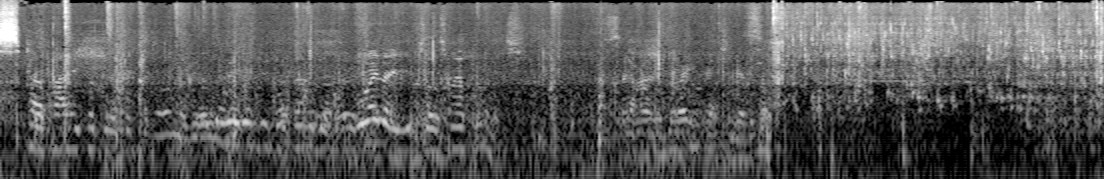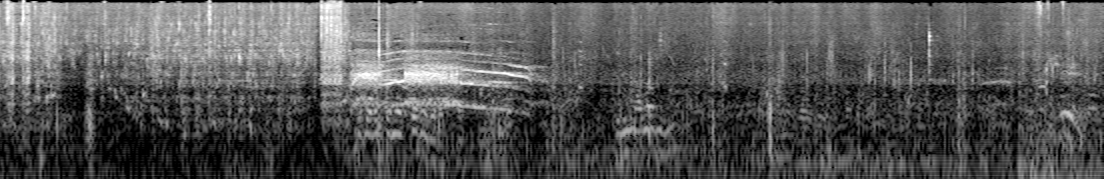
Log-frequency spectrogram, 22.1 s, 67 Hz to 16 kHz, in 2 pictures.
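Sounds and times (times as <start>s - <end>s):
water trickling from fountain: 7.3s - 16.3s
rooster crowing: 14.3s - 16.7s.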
